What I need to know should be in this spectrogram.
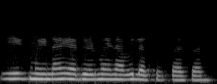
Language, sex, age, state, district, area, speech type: Hindi, female, 30-45, Madhya Pradesh, Gwalior, rural, conversation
